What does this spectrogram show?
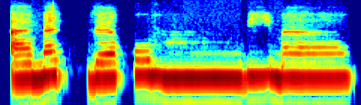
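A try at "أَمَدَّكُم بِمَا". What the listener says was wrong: Ya, kafnya lebih dikasih hamas sedikit, jangan dakum.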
